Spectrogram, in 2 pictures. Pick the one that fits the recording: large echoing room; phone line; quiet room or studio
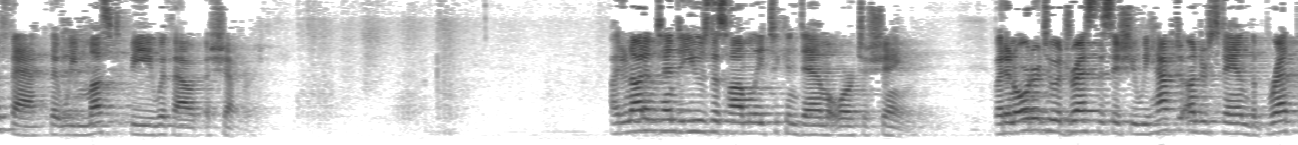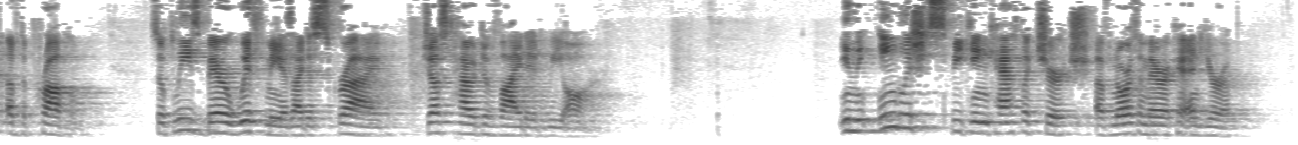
large echoing room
